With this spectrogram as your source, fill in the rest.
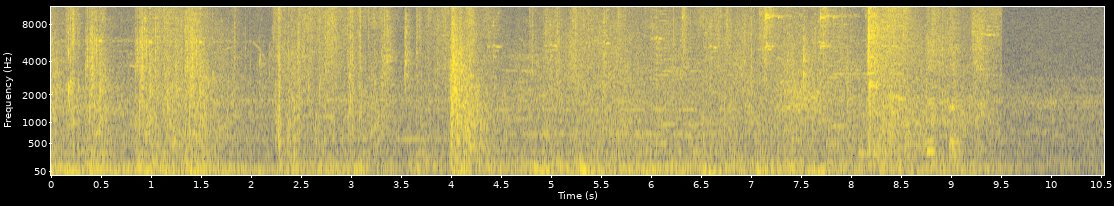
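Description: Game combat effects clash and whoosh loudly.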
